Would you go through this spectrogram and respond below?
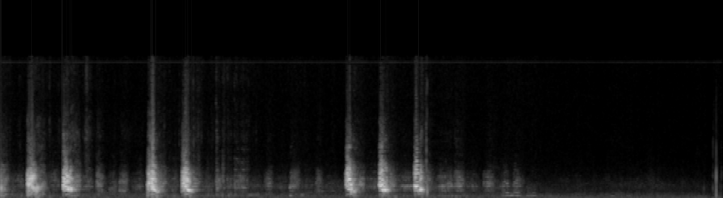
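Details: French bulldog worked up over a goat, letting out clusters of loud rough barks mixed with softer yelps and a person's voice, then falling quiet for the last few seconds.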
